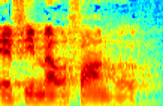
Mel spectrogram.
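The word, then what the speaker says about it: Ifeatu Melifonwu: Branch, and I'm going to butcher his name, Afetu Malafanu. Say it for me, please, because if you can say it better, I'll appreciate that. I actually don't know how to say his first name, but Ife Malafanu.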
